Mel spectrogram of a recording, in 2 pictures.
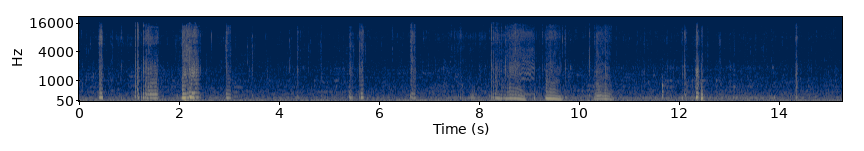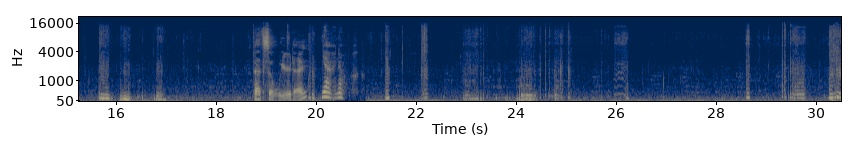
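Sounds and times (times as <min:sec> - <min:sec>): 
honeybee buzzing: 0:00.3 - 0:03.3, 0:04.2 - 0:05.8, 0:08.1 - 0:10.8, 0:15.6 - 0:20.3, 0:21.0 - 0:26.4, 0:28.4 - 0:30.5
speech: 0:00.4 - 0:00.6, 0:01.5 - 0:03.0, 0:18.8 - 0:21.5.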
